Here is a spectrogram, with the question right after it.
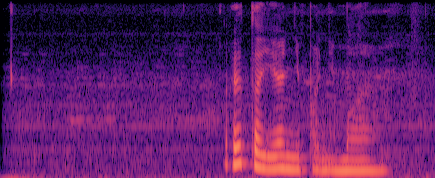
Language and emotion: Russian, neutral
